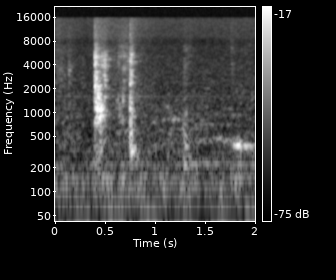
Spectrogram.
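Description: Near silence with a few faint, irregular clicks, three or four in the span.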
